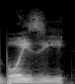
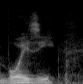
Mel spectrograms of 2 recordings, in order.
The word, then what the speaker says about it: Boise: Yeah, decided to go to Boise. Is he going to be mad that I say Boise? – Probably. – Yeah. – I'll call it like Boise. – Boise. in Bois, the S is silent.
